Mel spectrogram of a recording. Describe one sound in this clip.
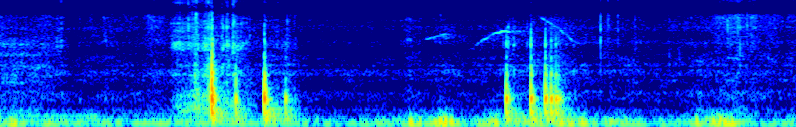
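A young man speaks briefly and calmly, close by.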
